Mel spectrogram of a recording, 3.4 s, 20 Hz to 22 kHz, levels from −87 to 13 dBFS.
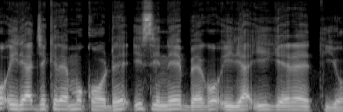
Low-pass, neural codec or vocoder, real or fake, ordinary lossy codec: none; none; real; none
